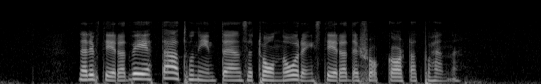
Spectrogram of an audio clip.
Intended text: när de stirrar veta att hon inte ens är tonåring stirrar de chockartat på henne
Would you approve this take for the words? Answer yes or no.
yes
